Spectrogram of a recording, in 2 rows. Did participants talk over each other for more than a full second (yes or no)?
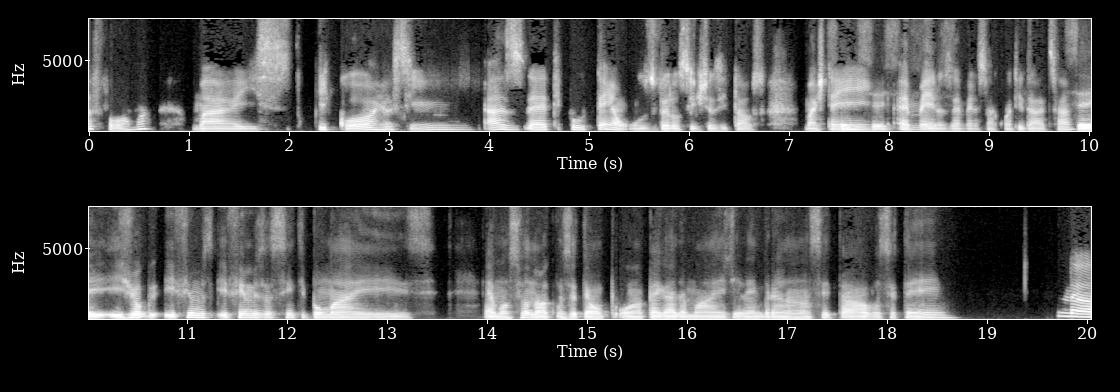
yes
